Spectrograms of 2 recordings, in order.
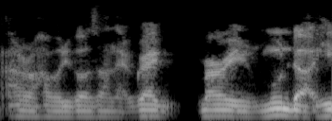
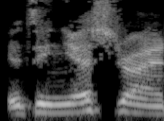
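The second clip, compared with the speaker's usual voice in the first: lightly mimicked drunk fan, drawn out and higher; slow, raised-pitch imitation of a rowdy greeting; 7 semitones higher, slower than usual. Drunk bar-goer spotting the wrestler, mock rowdy greeting. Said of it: "especially when people are drunk".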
